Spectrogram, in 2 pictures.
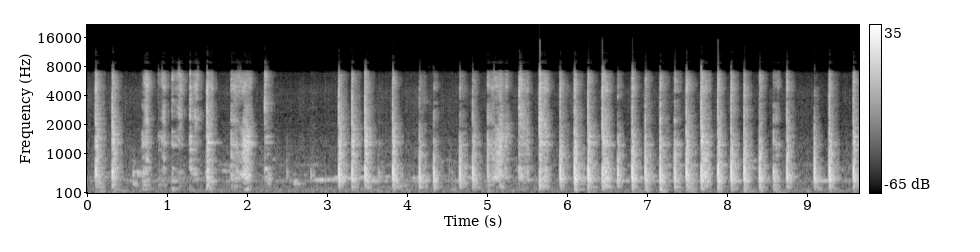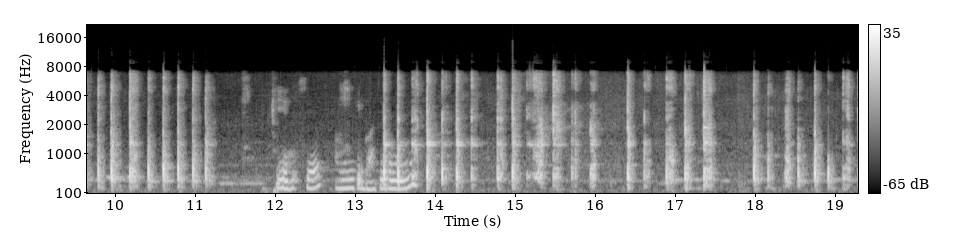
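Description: A metal spoon scrapes and clanks rapidly against a wok.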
